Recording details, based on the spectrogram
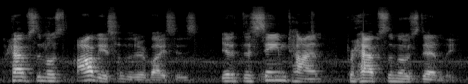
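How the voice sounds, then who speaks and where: Bright-voiced man, parody news anchor. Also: on the high side, expressive, moderate pace, low-quality recording. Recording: faint background noise.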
